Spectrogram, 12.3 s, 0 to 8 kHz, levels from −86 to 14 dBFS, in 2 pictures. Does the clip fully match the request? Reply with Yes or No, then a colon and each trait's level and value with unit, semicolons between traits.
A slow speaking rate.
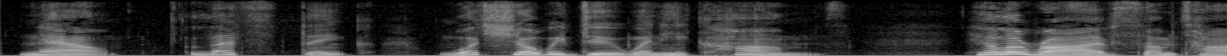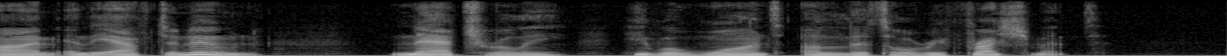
Yes: slow, 115 wpm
